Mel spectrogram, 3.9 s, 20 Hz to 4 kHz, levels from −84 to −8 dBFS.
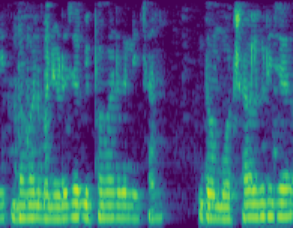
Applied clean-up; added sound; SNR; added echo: classical method WPE with log-MMSE.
